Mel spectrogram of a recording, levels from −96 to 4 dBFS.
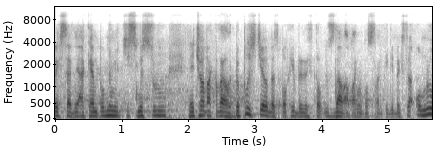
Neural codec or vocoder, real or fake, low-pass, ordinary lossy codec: codec, 16 kHz, 2 kbps, X-Codec, HuBERT features, trained on general audio; fake; 7.2 kHz; Opus, 16 kbps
